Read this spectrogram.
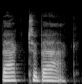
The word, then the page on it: back-to-back: American English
